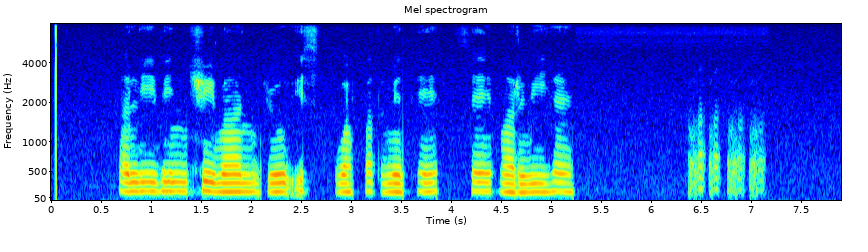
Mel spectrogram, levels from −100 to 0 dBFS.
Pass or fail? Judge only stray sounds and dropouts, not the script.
fail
